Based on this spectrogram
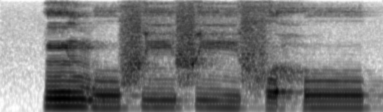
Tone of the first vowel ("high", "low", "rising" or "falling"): high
